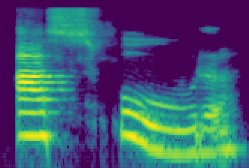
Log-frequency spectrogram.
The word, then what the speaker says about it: għasfur: at the start but because it is silent in this case you don't pronounce it okay so the word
